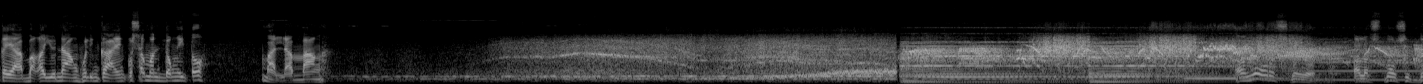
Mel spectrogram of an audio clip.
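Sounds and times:
speech: 0:00.0 - 0:03.4, 0:13.6 - 0:14.2
harsh bird calls as birds flee their habitats around midday: 0:02.6 - 0:14.2
steady rushing background: 0:03.3 - 0:14.2.

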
